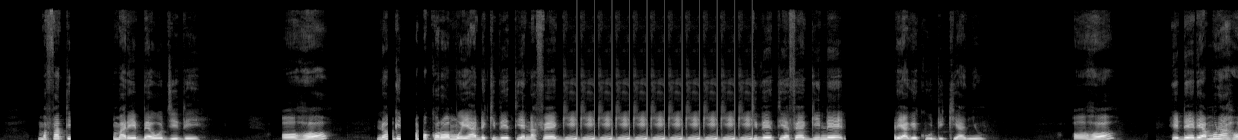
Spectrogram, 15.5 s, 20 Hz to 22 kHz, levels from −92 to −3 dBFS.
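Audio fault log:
0.87–1.43 s, 4.84–5.30 s, 10.57–11.19 s, 14.34–14.46 s: digital broadcast dropout. The speech fades out over about 8 ms and goes silent for roughly 0.54 s, 0.32 s, 0.61 s and 0.1 s. At 4.84 s the silence is split into short holes across 0.45 s, the longest 0.19 s. Each time the receiver lost or rejected the signal and muted until valid data returned. The lengths fit whole frames of about 32 ms, and the missing speech never comes back.
7.21–9.41 s: broken-record loop. A 0.22 s fragment of speech repeats exactly ten times back to back, a stuttering mechanical cycle of about 4.6 repeats per second. The playback chain likely stalled and kept re-sending the last fragment it held, so the speech due in those two seconds is lost.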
